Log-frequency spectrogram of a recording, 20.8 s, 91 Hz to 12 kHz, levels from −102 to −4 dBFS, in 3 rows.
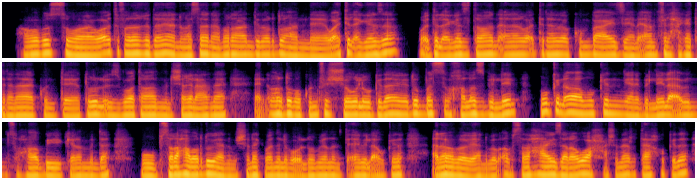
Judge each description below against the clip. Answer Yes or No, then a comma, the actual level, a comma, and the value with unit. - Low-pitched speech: Yes, low, 125 Hz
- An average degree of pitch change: No, narrow, 2.2 semitones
